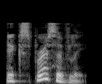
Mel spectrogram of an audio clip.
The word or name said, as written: expressively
